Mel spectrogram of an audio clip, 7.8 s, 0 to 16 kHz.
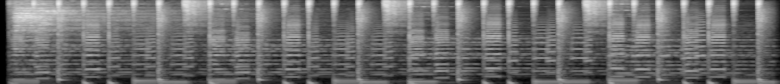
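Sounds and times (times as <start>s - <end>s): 
trumpet SMS message tone: 0.1s - 7.4s.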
